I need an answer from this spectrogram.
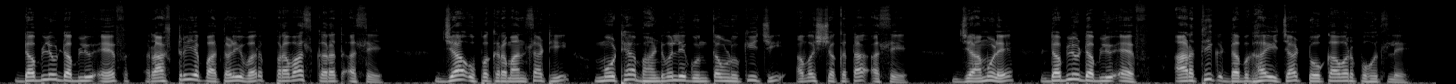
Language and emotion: Marathi, neutral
